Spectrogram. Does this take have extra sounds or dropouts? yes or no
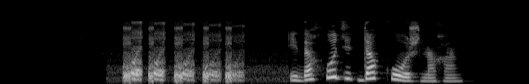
yes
